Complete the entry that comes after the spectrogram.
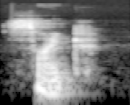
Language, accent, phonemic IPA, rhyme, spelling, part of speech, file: English, Southern England, /ˈsaɪk/, -aɪk, psyche, noun / interjection / verb, LL-Q1860 (eng)-psyche.wav
- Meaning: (noun) Abbreviation of psychology; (interjection) Alternative form of psych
